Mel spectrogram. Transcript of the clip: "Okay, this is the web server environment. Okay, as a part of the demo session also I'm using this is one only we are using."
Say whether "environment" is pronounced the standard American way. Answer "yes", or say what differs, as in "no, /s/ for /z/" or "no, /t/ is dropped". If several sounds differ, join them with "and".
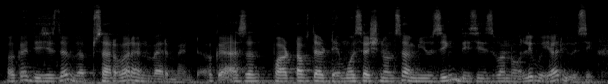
yes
